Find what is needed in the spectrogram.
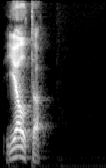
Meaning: Yalta (a resort city in Crimea, internationally recognized as part of Ukraine but de facto in Russia)
- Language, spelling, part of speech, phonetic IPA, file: Ukrainian, Ялта, proper noun, [ˈjaɫtɐ], Uk-Ялта.ogg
